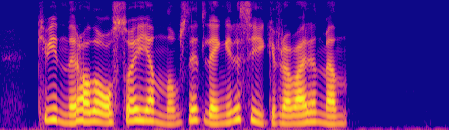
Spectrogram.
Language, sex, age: Norwegian, female, 30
